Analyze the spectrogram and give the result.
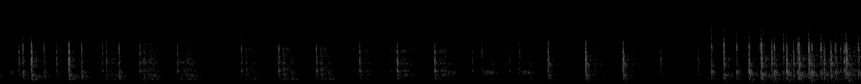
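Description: Two wooden sticks tap and rub across the surface of a flat, solid rectangular wooden chopping board. The result is a quick, uneven run of dry, short wooden clicks and scrapes, with a denser flurry of rapid taps near the end. An echo effect trails each sound.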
